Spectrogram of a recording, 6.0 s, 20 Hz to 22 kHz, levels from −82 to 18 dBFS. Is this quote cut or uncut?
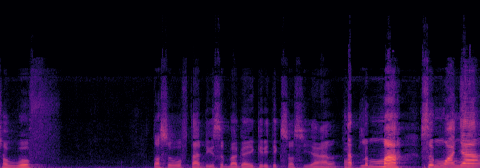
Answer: cut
